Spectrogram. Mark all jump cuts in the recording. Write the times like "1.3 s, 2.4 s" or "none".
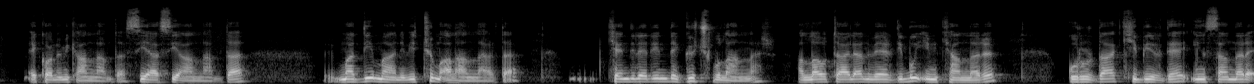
none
